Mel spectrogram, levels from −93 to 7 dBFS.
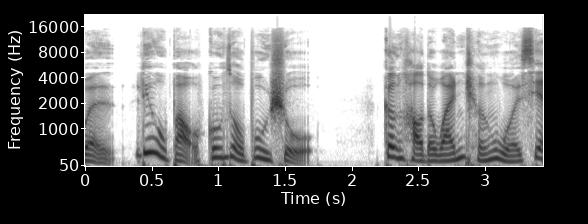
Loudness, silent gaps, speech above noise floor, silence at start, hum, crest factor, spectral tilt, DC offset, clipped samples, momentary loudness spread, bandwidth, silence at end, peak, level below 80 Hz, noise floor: -15 LUFS; none; 42 dB; 0 s; none; 16 dB; -4.5 dB/octave; under 0.1%; under 0.1%; 7 LU; 15.5 kHz; 0 s; 0 dBFS; -36 dBFS; -57 dBFS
